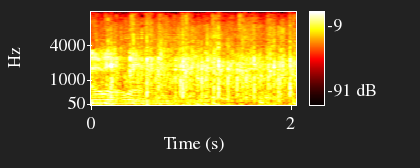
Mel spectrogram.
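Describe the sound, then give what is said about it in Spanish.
Audience applause, dense and steady clapping with voices talking over it throughout. “Vamos a darle un aplauso a la reina.”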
